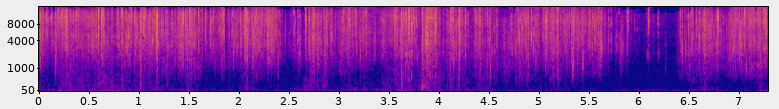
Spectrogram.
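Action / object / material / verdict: shake / tissue paper / paper / none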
